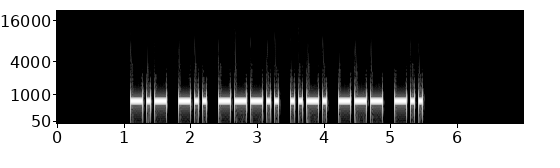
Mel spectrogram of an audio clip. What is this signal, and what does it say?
Morse code, heard as a keyed tone, about 20 wpm, 700 Hz. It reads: KD8FOD
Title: USA Call Signs - 6 Characters - Repeated 2x - 20wpm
